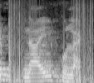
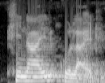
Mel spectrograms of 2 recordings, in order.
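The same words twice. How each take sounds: First: Said in the usual way. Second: Phenyl chloride said very slowly, each part apart; slow, spelled out. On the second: Shown as a demonstration. Teacher drilling the common name to students, slow and deliberate. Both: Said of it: "क्या बोलेंगे?".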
